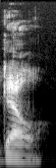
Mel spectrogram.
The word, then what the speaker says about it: Galveston: We've cruised out of Miami, Galveston, which I never pronounced right, in our 8 years together. Is it Galveston? – No, Gal. – Gal. – Galveston.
